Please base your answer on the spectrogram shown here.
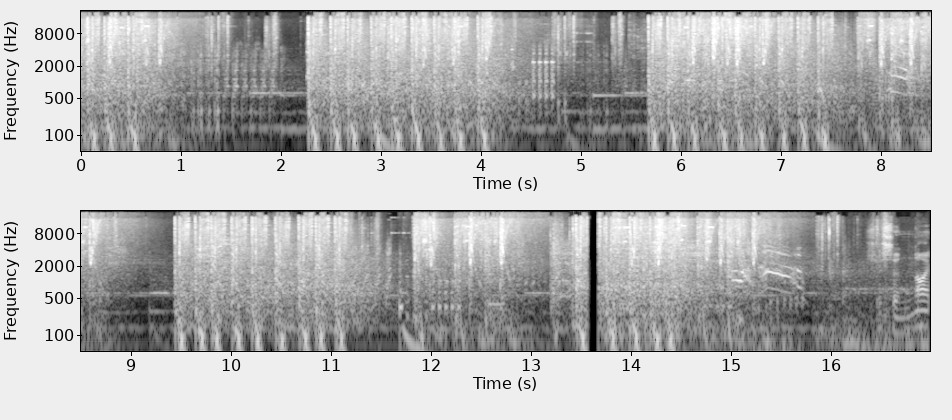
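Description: Rapid bursts of gunfire in The Outer Worlds, several loud volleys of shots separated by short pauses, with game sound effects and a voice talking over them.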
